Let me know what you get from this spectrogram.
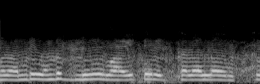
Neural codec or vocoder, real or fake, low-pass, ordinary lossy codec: codec, 24 kHz, 3 kbps, HILCodec; fake; 7.2 kHz; Opus, 32 kbps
